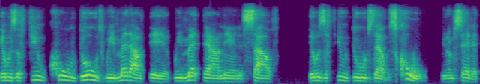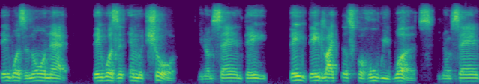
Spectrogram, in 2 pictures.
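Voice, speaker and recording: With a New York accent, a man speaks at a fairly quick pace and medium pitch, with ordinary pitch variation, in a dry, close sound with no echo. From New York City, Bronx. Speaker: podcast host. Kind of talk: casual monologue.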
